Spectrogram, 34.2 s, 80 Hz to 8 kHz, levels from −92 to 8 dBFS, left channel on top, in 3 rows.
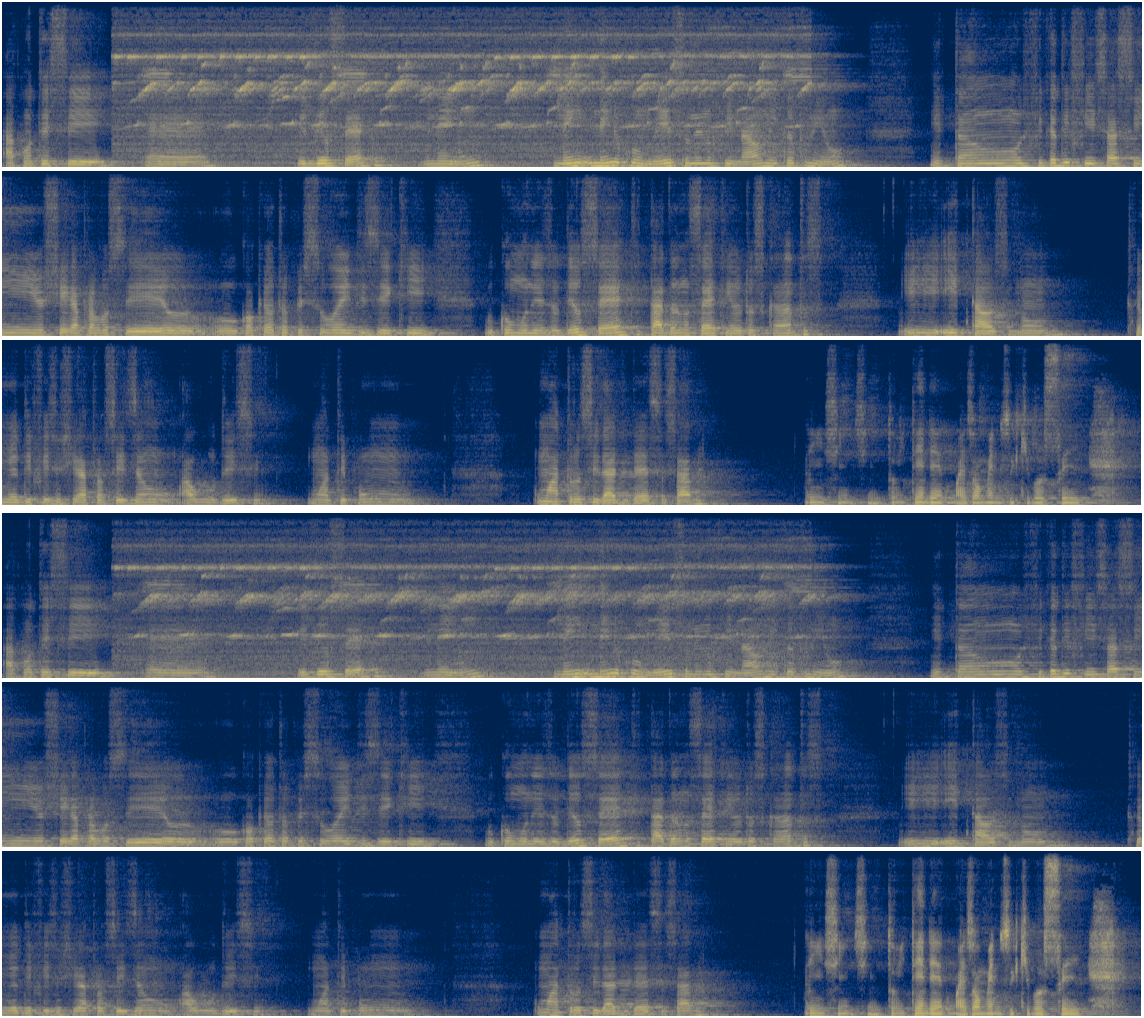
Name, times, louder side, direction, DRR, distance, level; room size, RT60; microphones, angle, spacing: voice 1, 0.0-1.1 1.4-2.1 3.0-3.9 4.2-4.9 5.5-8.5 9.3-15.7 16.2-19.6 20.4-22.1 22.7-25.4 25.9-26.9 28.1-29.9, left 3 dB, 55° left, 6 dB, 0.9 m, -22 dB
sound 1, 1.1-8.1, left 4 dB, 85° left, 3.0 m, -27 dB
voice 2, 30.8-34.0, right 4 dB, 85° right, 12 dB, 0.9 m, -22 dB
28.0 x 24.0 x 7.3 m, 1.2 s
head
